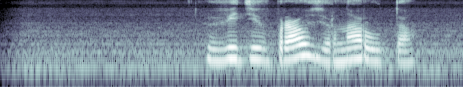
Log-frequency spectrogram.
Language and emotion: Russian, neutral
